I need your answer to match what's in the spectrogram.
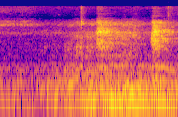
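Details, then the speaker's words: VW Vento petrol engine with check engine light on knocks heavily on acceleration, a rough uneven rumble with sharp rattly bursts and slight misfiring; the fault is diagnosed as a faulty fuel injector. "क्योंकि जब मैं इसको acceleration करता हूं ना तो यह काफी नॉकिंग करती है"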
